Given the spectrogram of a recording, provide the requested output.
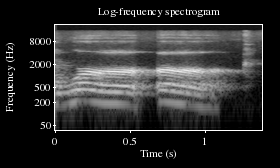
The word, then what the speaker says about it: work: work I go to work and like I said it sounds like an ER inside of it but it's spelled Oh R so this is a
